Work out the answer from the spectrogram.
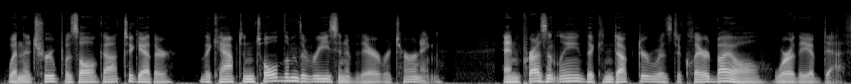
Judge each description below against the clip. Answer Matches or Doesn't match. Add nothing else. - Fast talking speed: Doesn't match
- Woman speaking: Doesn't match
